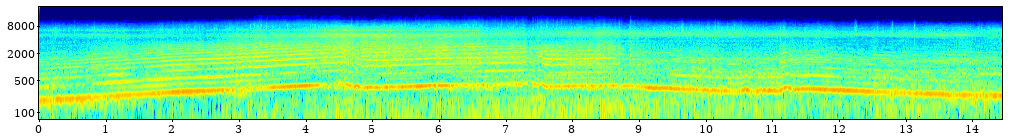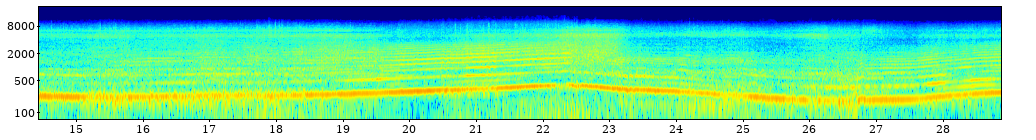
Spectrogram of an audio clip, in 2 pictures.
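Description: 2004 Honda CBR600RR's inline-four engine on track, heard from the bike itself. Its pitch climbs hard under acceleration over the first few seconds and holds, sinks slowly as the rider eases off, climbs again, drops, and climbs once more near the end, with a steady rush of wind noise underneath.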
